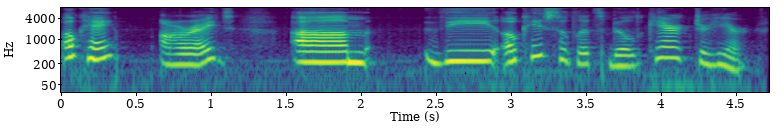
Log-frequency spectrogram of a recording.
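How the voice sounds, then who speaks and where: Slow-paced woman teaching on a podcast. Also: fairly high pitch, expressive. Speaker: fiction writing teacher and author. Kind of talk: casual podcast teaching conversation.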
